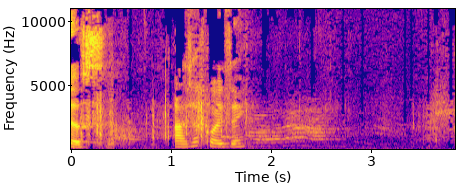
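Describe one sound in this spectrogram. Paper pages rustle as they are flipped.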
